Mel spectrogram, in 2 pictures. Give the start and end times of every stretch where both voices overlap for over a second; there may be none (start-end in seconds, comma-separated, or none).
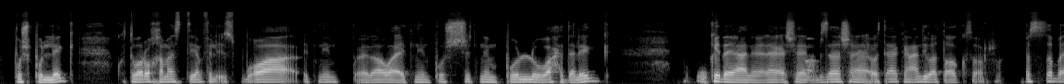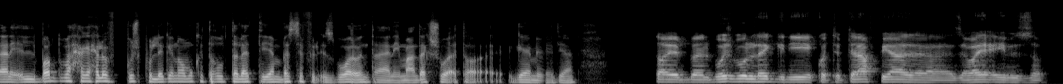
none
